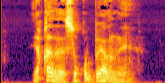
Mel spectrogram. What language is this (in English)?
Kabyle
